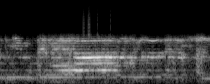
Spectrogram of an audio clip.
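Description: A man singing a song with music, holding long notes.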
